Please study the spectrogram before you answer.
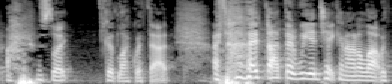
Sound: laughs

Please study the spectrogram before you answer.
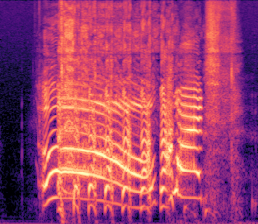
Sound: Rhett laughs

